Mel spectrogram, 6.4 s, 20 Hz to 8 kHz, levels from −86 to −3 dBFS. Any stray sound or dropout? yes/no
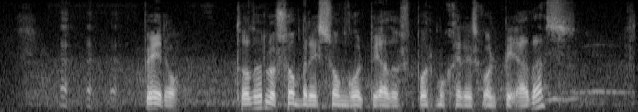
yes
